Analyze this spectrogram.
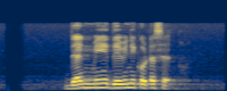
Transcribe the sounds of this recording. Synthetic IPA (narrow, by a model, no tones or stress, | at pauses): d̪ɛnmeːd̪eʋinikoʈəsə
